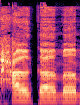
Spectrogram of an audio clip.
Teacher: ha pedas sekali lagi, tengah kerongkong sempit kan. Wa hakamam IBG juga, idgham bi gunnah.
